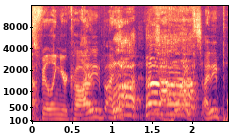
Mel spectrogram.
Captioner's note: yells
